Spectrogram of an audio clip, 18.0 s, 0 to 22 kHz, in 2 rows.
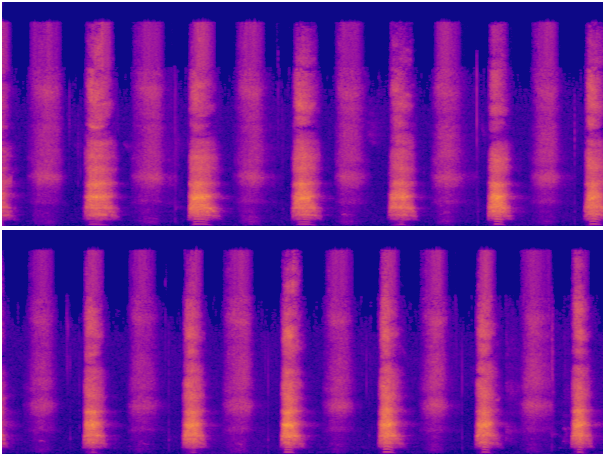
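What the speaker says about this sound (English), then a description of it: "So on the exhale, we audibly let out the breath." Forceful, rhythmic breaths repeat roughly every 0.7 seconds during a yoga twisting breath exercise, each exhale a sharp audible whoosh, close and steady across many cycles with no talking.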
